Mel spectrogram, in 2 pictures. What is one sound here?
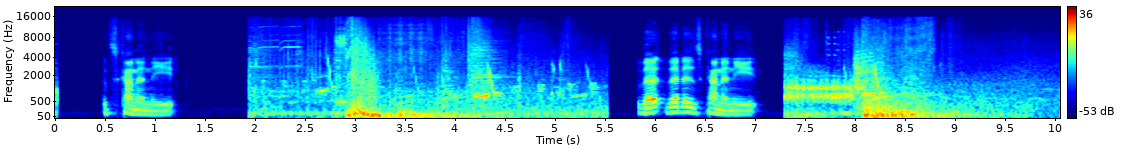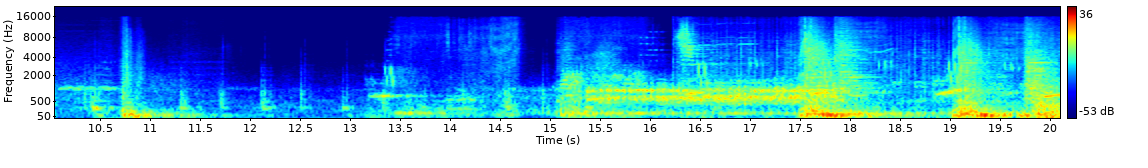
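Electric zaps crackle from a glowing robot ball.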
